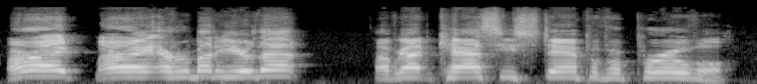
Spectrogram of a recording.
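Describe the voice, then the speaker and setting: A man's voice: extremely high pitch, fast, bright, forceful tone, no echo, voice pushed up. A man voicing a cocky, joking billionaire superhero with glib, casual banter in a story reading. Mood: playfully boastful.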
